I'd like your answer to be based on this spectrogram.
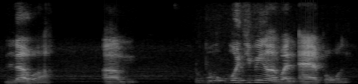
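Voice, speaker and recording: A man's voice: a little high, lively intonation, measured pace, pushed and bright. A man co-commentating a sim race, joking and laughing through casual banter. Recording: distant mic with faint noise.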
